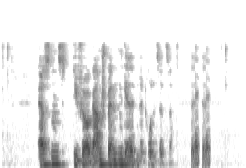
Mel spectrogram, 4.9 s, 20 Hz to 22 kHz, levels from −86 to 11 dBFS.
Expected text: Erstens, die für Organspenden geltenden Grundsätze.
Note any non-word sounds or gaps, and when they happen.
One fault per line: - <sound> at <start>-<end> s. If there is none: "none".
- laugh at 3.8-4.2 s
